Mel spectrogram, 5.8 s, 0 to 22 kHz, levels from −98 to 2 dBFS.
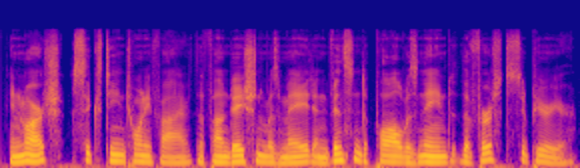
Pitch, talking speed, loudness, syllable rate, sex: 105 Hz, 185 wpm, -18 LUFS, 4.7 syllables/s, male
